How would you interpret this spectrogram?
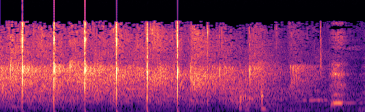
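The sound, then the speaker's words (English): An audience gives performers another round of applause, starting with six sharp, evenly spaced claps over a wash of crowd clapping that then thins out, with a brief voice near the end. “I think, yeah, let's give them another round of applause, everyone.”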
